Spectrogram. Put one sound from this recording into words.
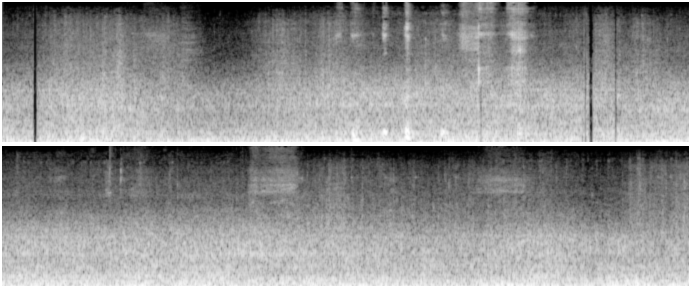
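A heavy vehicle's engine rumbles steadily as it drives along.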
